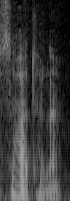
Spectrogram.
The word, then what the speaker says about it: Sadhana: A word may be added about the pronouncing of Sardana. The accent falls decisively on the first A which has the broad sound of the letter.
